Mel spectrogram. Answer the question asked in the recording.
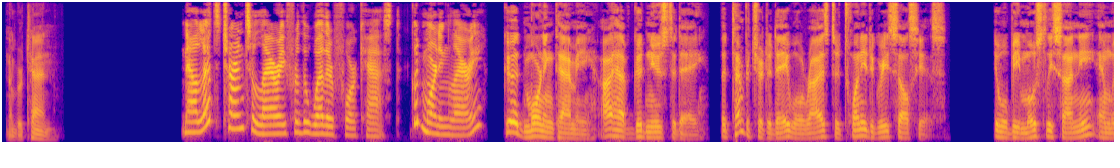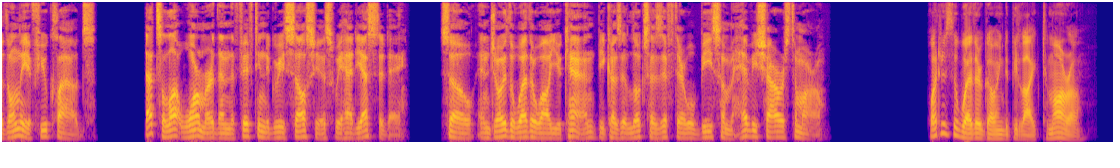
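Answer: There will be heavy showers (rainy).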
